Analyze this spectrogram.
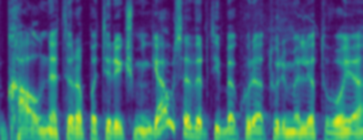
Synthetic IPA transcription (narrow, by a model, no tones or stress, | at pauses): ɡɐlˠnʲɛt̪iːɾɐpɐt̪ʲɪɾʲɛɪkʃʲmʲɪŋʲɡʲɛʊsʲɛʋʲɛɾʲt̪ʲiːbʲɛːkʊɾʲæːt̪uːɾʲɪmʲɛlʲiɛt̪ʊʋoːjɛ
